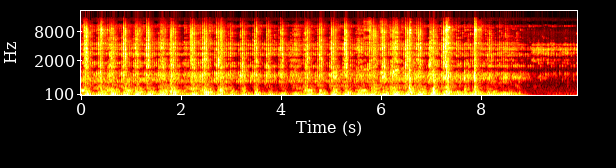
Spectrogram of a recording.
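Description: A harvester engine chugs loudly with a fast, rhythmic clatter, then suddenly stops.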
